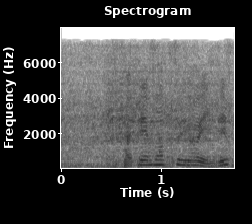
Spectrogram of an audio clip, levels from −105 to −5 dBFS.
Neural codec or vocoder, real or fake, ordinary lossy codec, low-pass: vocoder, 22.05 kHz, 80 mel bands, HiFi-GAN; fake; AAC, 32 kbps; 7.2 kHz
